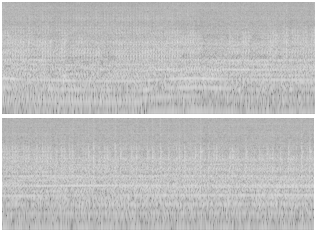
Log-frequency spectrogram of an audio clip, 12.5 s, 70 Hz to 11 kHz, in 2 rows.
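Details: 2007 Toyota Tacoma 2.7 four-cylinder held at raised rpm from the cab during injector-kill tests: heavy steady lower-end knock, double knock when cylinder one is cut; teardown found a spun connecting rod bearing. Cold-start timing chain rattle also noted.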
